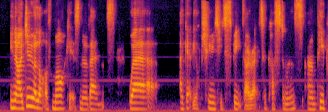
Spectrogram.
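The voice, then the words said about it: Voice with a cold. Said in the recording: “I've got a bit of a cold. So if you can hear that, I'm sorry.”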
